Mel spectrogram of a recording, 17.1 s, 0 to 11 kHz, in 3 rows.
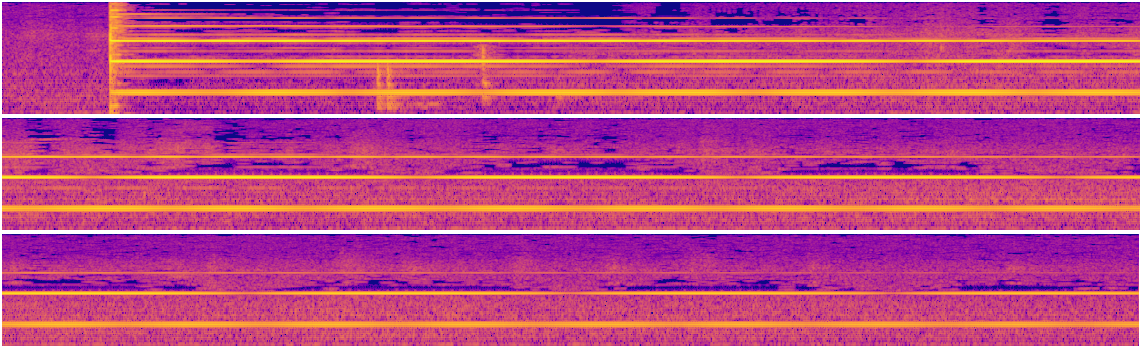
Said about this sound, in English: So we'll meditate 7 or 8 minutes here. I'll ring the bell once to start and twice when we're done.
